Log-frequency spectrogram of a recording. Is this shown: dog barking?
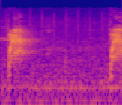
yes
